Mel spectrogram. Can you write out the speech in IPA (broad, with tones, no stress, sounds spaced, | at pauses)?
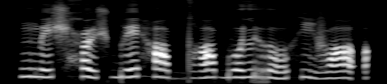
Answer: ŋ͡m e˧˩˧ ʃ ħ ø˥˩ ʃ b e˧˥ h ɑ˥˩ b dʱ ɑ˧˥ b o˧˥ lʲ r o˧˩˧ x i˥˩ v ɑ˧˥ ʔ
